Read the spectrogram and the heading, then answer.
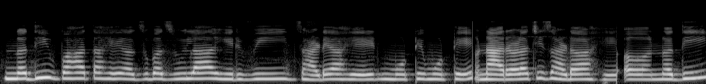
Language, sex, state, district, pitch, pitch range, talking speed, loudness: Marathi, female, Maharashtra, Sindhudurg, 245 Hz, 235-260 Hz, 120 wpm, -16 LUFS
